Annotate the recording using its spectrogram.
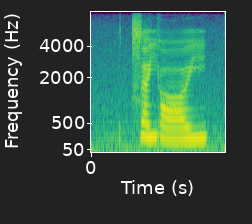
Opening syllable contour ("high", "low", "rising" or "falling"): high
